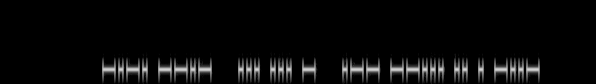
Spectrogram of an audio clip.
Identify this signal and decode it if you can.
Morse code, heard as a keyed tone, about 30 wpm, 700 Hz. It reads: CQ SST W7IEX
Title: K1USN SST QSO Practice - 30wpm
